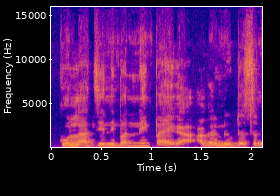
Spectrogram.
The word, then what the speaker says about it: COL1A1: Call मतलब collagen, COL1A1, इसको shortcut में कोला बोलते हैं, कोला प्रोनाउंस करते हैं, कोला।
